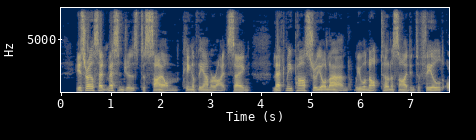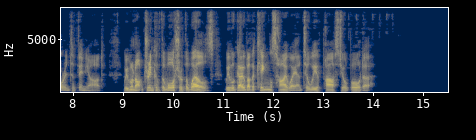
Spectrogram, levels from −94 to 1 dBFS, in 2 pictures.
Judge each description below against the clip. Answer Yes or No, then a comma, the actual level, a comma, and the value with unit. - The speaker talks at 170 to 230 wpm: Yes, average, 195 wpm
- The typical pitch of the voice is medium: No, low, 130 Hz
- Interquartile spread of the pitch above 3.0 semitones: Yes, average, 5.3 semitones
